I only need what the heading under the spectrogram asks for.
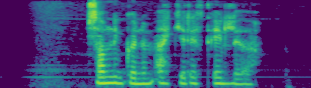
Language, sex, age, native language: Icelandic, female, 20-29, Icelandic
